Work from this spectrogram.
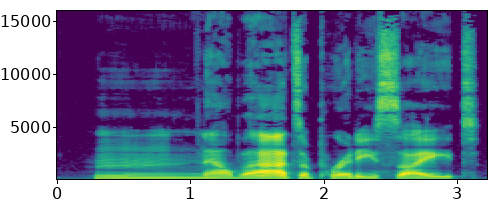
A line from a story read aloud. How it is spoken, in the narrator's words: Ghost purred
